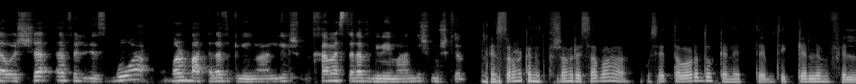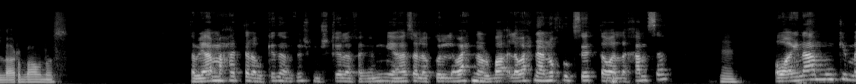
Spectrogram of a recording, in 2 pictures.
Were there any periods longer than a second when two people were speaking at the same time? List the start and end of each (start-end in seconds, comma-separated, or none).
none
